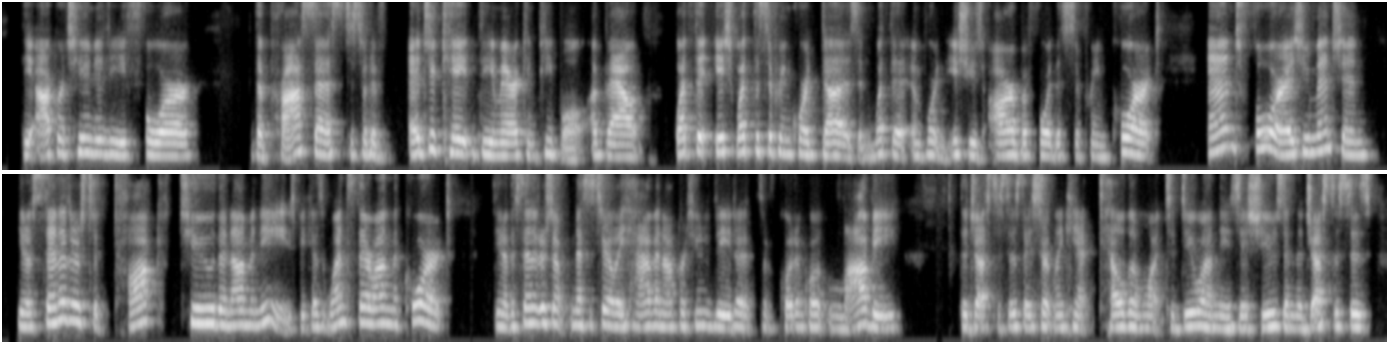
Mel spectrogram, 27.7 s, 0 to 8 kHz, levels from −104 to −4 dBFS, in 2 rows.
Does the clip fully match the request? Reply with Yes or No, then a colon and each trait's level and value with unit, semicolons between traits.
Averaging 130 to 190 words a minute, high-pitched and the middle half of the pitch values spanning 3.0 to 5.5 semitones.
Yes: average, 175 wpm; high, 195 Hz; average, 3.4 semitones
